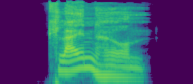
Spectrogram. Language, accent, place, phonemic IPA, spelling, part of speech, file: German, Germany, Berlin, /ˈklaɪ̯nˌhɪʁn/, Kleinhirn, noun, De-Kleinhirn.ogg
- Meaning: cerebellum (part of the hindbrain in vertebrates)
